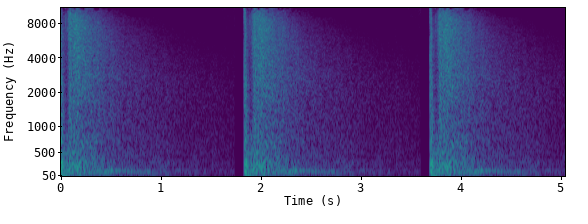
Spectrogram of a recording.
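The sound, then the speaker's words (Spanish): Three loud gunshots ring out about two seconds apart, the shots that killed Colombian Liberal Party leader Jorge Eliécer Gaitán in the Bogotazo, each sharp crack trailing into a long, rumbling echo that fades before the next shot. No voices. “Tres disparos cobraron la vida de Jorge Eliécer Gaitán.”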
